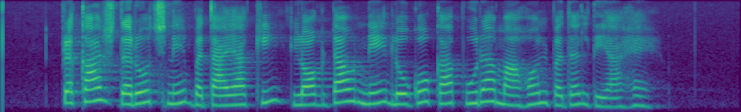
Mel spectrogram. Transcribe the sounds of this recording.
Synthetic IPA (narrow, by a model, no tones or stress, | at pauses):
pɾɐkaːʃd̪ɐɾoːt͡ʃnebɐt̪aːjakilɔːkɖaːʊnːeloːɡõkapuːɾamaːɦɔːlbɐd̪əld̪ijaɦɛː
